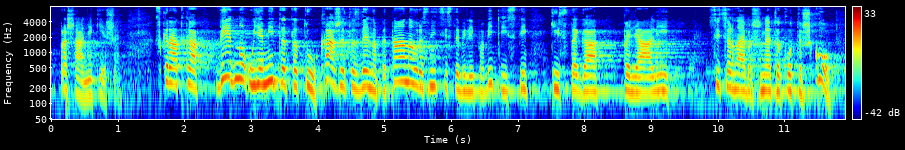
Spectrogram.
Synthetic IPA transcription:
pɾaʃaːnjɛkijɛʃɛ̰ | skɾaːt̪kaʋeːd̪nɔʔujɛmit̪ɛt̪at̪ukʰaːʒɛt̪ɛzd̪ajnapɛt̪aːnawɾɛsniːt̪sist̪ɛbilipaʋit̪ist̪i | kist̪ɛɡapɛljaːli | siːt̪sɛɾnajbəɾʃnɛt̪akoːt̪ɛʃkoː

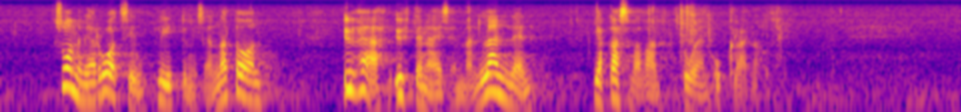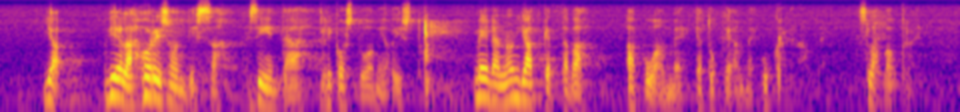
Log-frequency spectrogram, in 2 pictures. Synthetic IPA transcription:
suomenjɑruot̪sinliːt̪ːymḭsḛnːɑt̪oːn | yɦæyht̪enæise̞̰mːæ̰nlænːen | jɑkɑsʋɑ̰ʋɑ̰nt̪uḛnṵkrɑ̰inɑ̰lːe | jɑ̰ | ʋielæhoriso̞nt̪isːɑsiːnt̪æːrikost̪uomḭo̰ḭst̪u̥meidænːonjɑt̪ket̪ːɑʋɑ̰ | ʔɑpuɑ̰mːḛjɑt̪ukḛɑ̰mːḛʔukrɑinɑlːe | slɑ̰ːʋɑ̰ukrɑinɑ̥lː

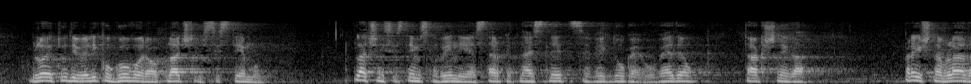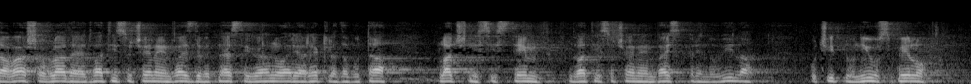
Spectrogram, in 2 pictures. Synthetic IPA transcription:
biloːjɛt̪uːd̪iʋɛliːkɔɡɔːʋɔɾaɔplaːt͡ʃnɛmsist̪eːmu | plaːt͡ʃnisist̪eːmslɔʋeːnijɛst̪aɾpɛt̪najst̪leːt̪sɛʋeːɡd̪oːɡajɛuʋɛːd̪ɛw | t̪akʃnɛɡa | pɾɛjʃnaʋlaːd̪aʋaʃaʋlaːd̪ajɛd̪ʋaːt̪iːsɔt͡ʃɛːnaind̪ʋajst̪d̪ɛʋɛt̪najst̪ɛɡajanuaːɾjaɾɛːklad̪abot̪aplaːt͡ʃnisist̪emd̪ʋaːt̪isɔt͡ʃɛːnaind̪ʋajsɛ̥t̪pɾɛnɔʋiːla | ɔt͡ʃit̪nɔniuspeːlɔ

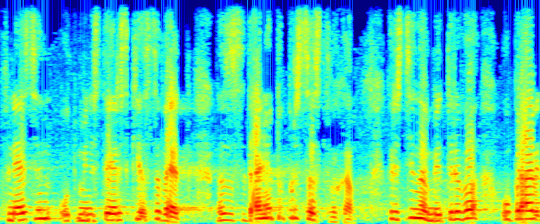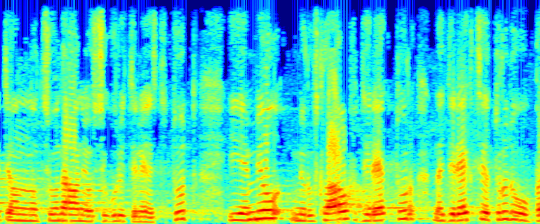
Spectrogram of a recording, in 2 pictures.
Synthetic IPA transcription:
vnɛsɛnot̪minist̪ɛɾskijəsɐvɛt̪nɐzɐsɛd̪aniɛt̪opɾisɤst̪vəxə̰ | xɾist̪inəmit̪ɾɛvəopɾavit̪ɛlˠnɐnɐt̪sionalˠniəosiɡʊɾit̪ɛlɛninst̪i̥t̪ut̪ | iɛmilˠmiɾoslˠavofd̪ʲiɾɛk̚t̪oɾnɐd̪iɾɛk̚t̪sijət̪ɾud̪ovop

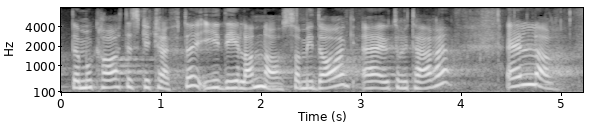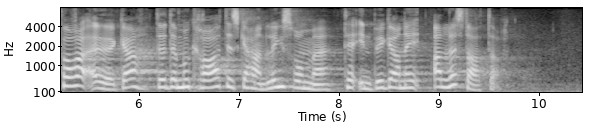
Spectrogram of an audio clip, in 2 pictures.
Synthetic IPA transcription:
d̪̥ɛmʊkʰʁɑːt̪ɪskəkʰʁɛft̪əɪd̪ɪlɑnːəsɔmɪd̪ɑːɡæʁɑʉt̪ʊʁɪt̪ʰæːʁə | ɛlːəʁfɔʁɔʔøːɡɑd̪̥ɛd̪ɛmʊkʰʁɑːt̪ɪskəhɑnd̪lɪŋsʁʊmːət̪ʰɪlʔɪnbʏɡɑʁnəɪɑlːəst̪ɑːt̪ə̰ʁ

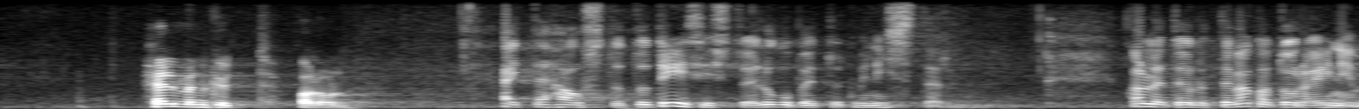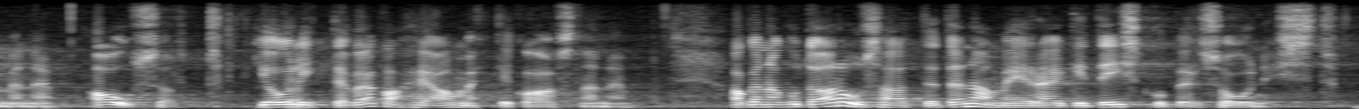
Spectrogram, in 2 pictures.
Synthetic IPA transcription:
he̞lmenkyt̪ːˑpɑlun | æjt̪ːˑæɦɑust̪ɑt̪ːˑud̪̥e̞ːsist̪ujɑluɡ̥upe̞ːt̪ːˑud̪minist̪e̞̰r | kɑlːet̪e̞o̞let̪ːˑe̞væɡ̥ɑt̪o̞ɾe̞inʲime̞ne̞̰ɑusɑ̰lt̪ˑjɑo̞lʲit̪ːe̞væɡ̥ɑɦe̞ɑɑme̞t̪ːˑikɑːslɑnḛ | ɑɡ̥ɑnɑɡut̪e̞ɑɾusɑːt̪ːˑe̞t̪ænɑmejɾæːɡ̥it̪e̞jst̪̚kupe̞rso̞ːnʲḭst̪

